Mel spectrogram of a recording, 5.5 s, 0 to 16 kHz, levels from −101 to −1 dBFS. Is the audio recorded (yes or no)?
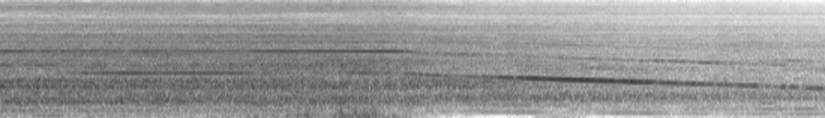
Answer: no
